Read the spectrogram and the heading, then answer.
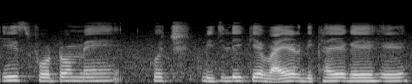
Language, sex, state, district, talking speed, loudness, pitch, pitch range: Hindi, male, Uttar Pradesh, Lalitpur, 145 wpm, -17 LUFS, 165 Hz, 155-170 Hz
